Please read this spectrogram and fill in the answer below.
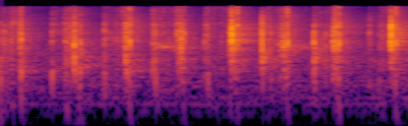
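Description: Tarot cards being shuffled by hand, a quick, uneven patter of card clicks and slaps, several a second.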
